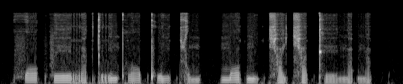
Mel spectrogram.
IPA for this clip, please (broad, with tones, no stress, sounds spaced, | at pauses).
f ɔː˥˩ k̚ f eː˥˩ r a˦˥ k̚ t r i˥˩ n pʰ l ɔː˥˩ p̚ kʰ w iː˥˩ t̚ t͡ɕ o˦˥ m | m ɔː˥˩ t̚ m i˨˩ ʔ t͡ɕʰ a˩˦ j t͡ɕʰ a˨˩ t̚ kʰ eː˩˦ ŋ a˨˩ ʔ ŋ a˦˥ p̚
